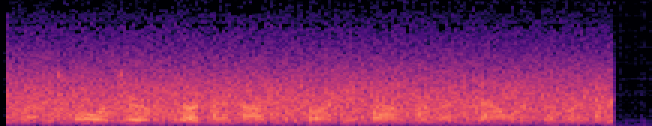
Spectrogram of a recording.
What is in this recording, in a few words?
Aviation 122.7; KSTE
